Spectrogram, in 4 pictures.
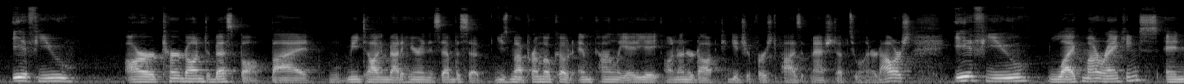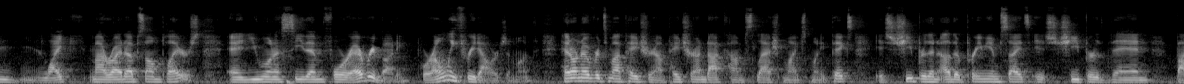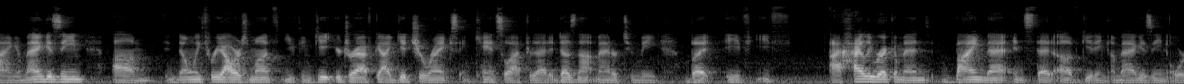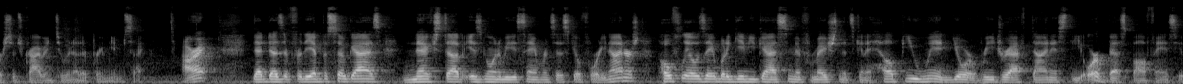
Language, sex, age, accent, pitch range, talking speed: English, male, 20-39, American, 100-120 Hz, 210 wpm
